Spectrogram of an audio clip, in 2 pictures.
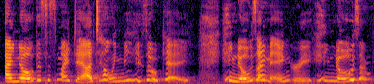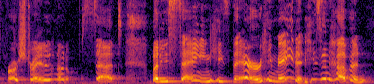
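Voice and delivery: words pushed through real tears, a laugh breaking in near the end; crying. Real, not acted. Grieving daughter tells the stranger the sign is from her dad, crying.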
